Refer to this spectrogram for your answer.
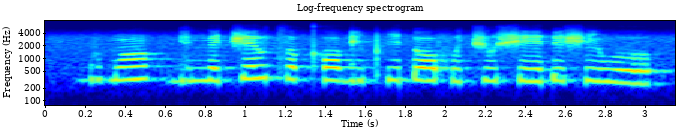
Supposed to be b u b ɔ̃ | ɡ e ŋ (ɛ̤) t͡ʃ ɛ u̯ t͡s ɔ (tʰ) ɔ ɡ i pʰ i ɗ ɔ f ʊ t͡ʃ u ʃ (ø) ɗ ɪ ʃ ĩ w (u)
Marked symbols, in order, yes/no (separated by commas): no, no, no, no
